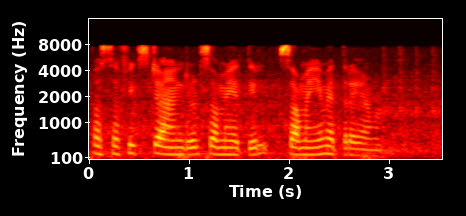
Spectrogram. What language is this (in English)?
Malayalam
